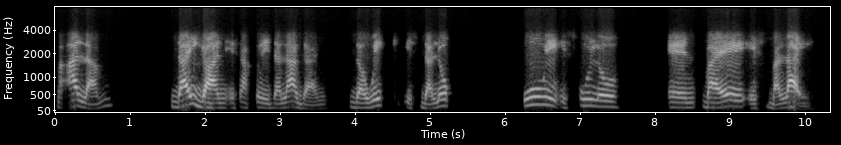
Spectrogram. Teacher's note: this phonological peculiarity in which the L, okay, becomes a W or a Y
